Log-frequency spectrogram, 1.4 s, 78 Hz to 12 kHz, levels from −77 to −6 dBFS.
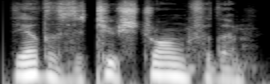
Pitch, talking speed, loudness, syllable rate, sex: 115 Hz, 310 wpm, -15 LUFS, 6.9 syllables/s, male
